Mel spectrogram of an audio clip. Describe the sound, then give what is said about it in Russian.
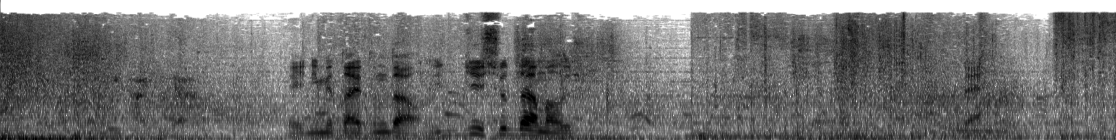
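Video game weapon fire, railgun blasts and gunshots, crackles in repeated sharp bursts throughout, fairly loud, while a man talks over the shooting in the middle. “Меня тут рельсу мне дали, я наслаждаюсь.”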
